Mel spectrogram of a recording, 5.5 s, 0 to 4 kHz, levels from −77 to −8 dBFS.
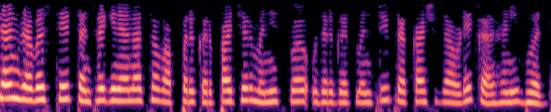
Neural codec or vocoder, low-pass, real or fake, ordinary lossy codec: none; 3.6 kHz; real; none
